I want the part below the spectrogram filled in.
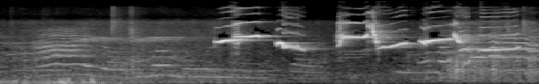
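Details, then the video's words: Oriental magpie-robin singing as a lure to get mute rival birds singing: quiet tonal notes with faint low thumps, then loud, jumpy whistled phrases sweeping up and down. "Pancingan KACER Macet Bunyi, Sekali Dengar Langsung Emosi!"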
